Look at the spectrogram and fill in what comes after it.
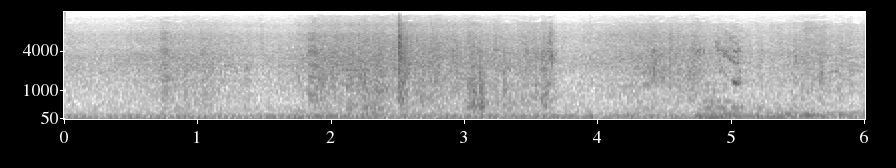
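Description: Off-road vehicle's engine idling with a steady low hum, with a few scattered clicks.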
